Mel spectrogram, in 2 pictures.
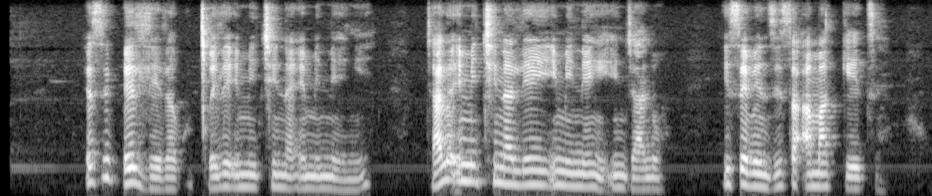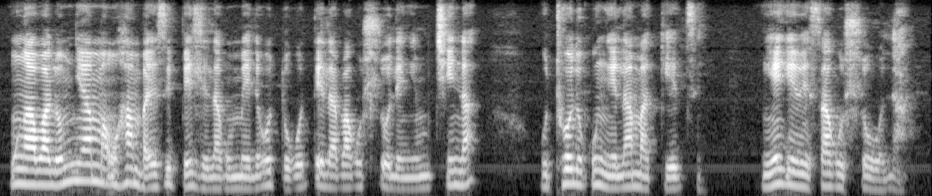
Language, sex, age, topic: North Ndebele, male, 36-49, health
